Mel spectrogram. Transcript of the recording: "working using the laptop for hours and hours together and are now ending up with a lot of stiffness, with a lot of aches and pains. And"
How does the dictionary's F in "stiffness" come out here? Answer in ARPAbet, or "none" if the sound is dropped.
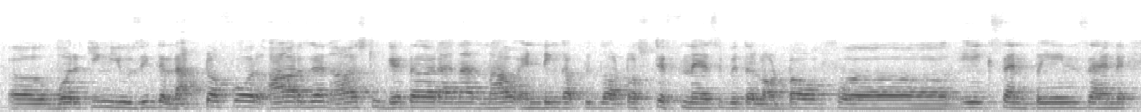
F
